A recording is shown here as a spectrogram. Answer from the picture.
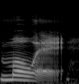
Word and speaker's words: moe: Pronounced Moe.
